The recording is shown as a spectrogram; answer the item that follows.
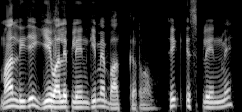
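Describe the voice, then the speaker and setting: A man's voice: fairly high pitch, fast talker, no echo. A man teaching chemistry to students in a lecture, who asks questions and answers them himself and repeats the key terms.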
